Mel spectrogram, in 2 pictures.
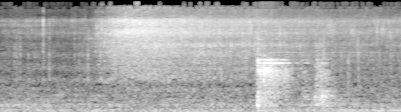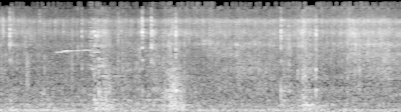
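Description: Vegetables coated in spices sautéing in a pan for a dried-fish dish, a steady soft sizzle with a louder hiss near the start and scattered utensil clinks, close but fairly quiet with no talking.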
